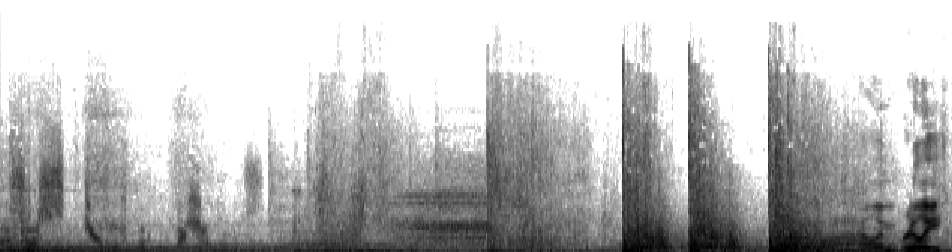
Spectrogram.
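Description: Gunshots ring out in Alan Wake Remastered as several sharp, loud cracks land in the second half, spaced irregularly over steady game ambience and music.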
